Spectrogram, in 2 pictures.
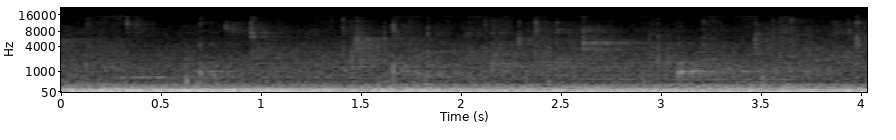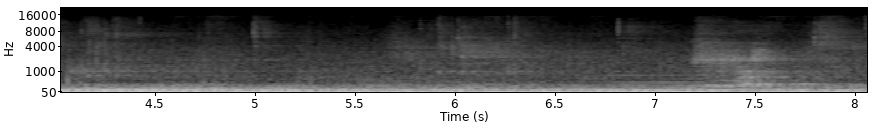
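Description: Slow footsteps tread on a hard floor.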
